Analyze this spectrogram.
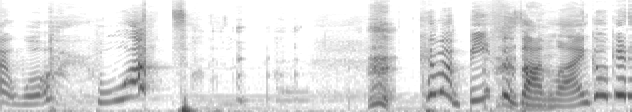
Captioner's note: laughing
